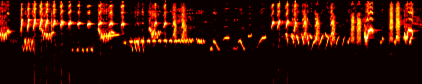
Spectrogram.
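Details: White-rumped shama singing as a master song for bird training: energetic bursts of sharp, high clicks and trills alternating with looping, rising and falling whistles and short, low, repeated notes, all loud and close.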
